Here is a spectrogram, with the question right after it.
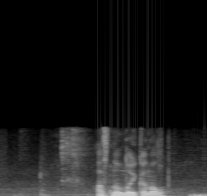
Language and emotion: Russian, neutral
